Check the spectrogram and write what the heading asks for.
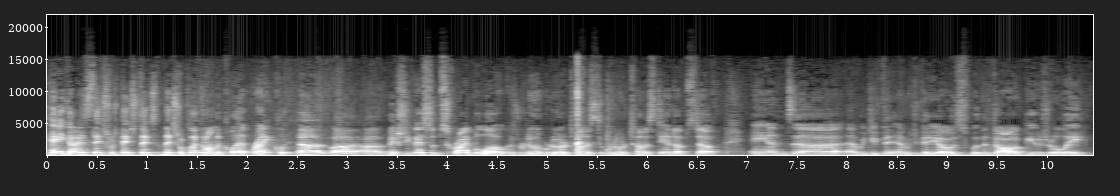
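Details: Acquired stuttering in an adult male comedian, onset at age 20 overnight after a softball hit his throat, causing a minor vocal contusion and a major concussion; no stutter before.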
